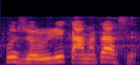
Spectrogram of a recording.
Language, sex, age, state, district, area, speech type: Assamese, female, 45-60, Assam, Jorhat, urban, spontaneous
